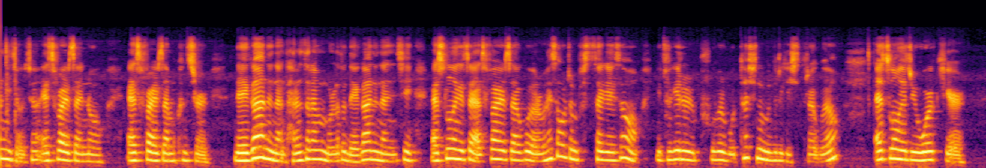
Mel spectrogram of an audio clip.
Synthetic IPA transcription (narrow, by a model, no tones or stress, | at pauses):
ɲid͡ʑo̰kɯt͡ɕʰoʔespʰaɾes̬ajno | espʰaɾes̬ajmkʰʌnsənː | e̞ɡanɯnantaɾɯnsʰaɾamɯnmoɭːadone̞ɡaanɯnaɲind͡ʑiesʰlʌŋesʰaespʰaes͈ɯɦaɡojʌɾʌbnɦe̞sʰʌɡɯɭt͡ɕompi̥sɯ̥tʰaɡeɦesʰʌ | ituɡeɾɯɭpuubeɾomotʰaɕʰinɯnbundɯɾike̞ɕʰi̥d̥ʌɾaɡojo | ɛslʌŋɛs̬juwʌɭkʰhiɹ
